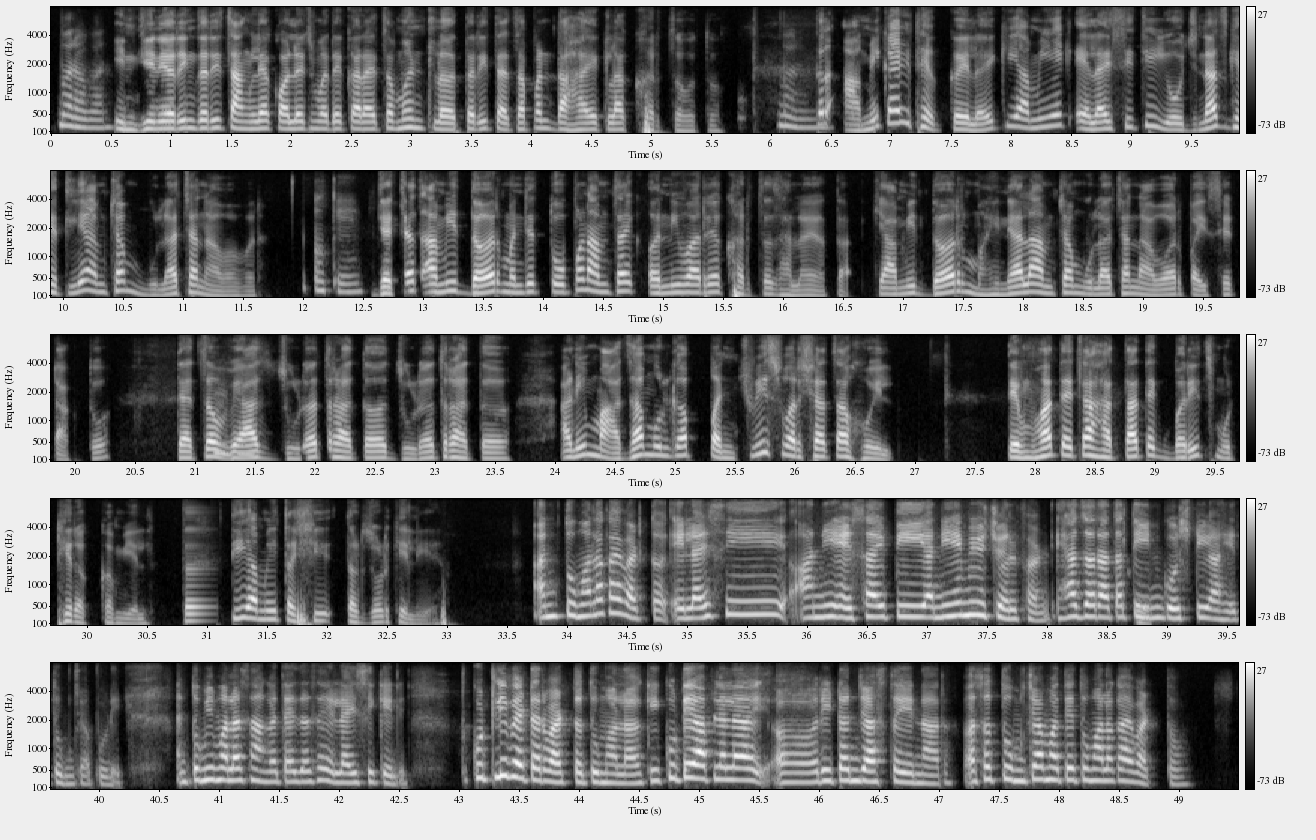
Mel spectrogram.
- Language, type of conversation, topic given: Marathi, podcast, आज खर्च करायचा की भविष्य सुरक्षित करायचं, हे तुम्ही कसं ठरवता?
- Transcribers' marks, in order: static; other background noise; tapping; background speech; distorted speech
